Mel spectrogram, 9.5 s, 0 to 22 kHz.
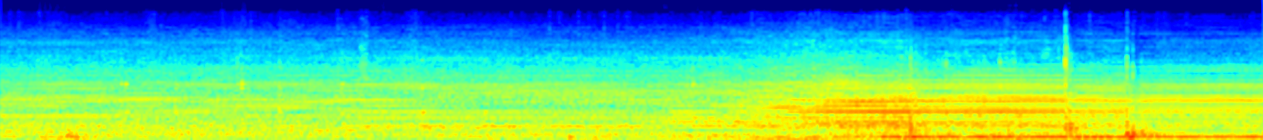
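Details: AC condenser on a no-cooling call, restarted after adding a hard start; compressor rated 19.9 A, fan about 1–1.2 A. Steady low hum with fan rush swelling slightly then holding even: compressor and fan running normally.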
